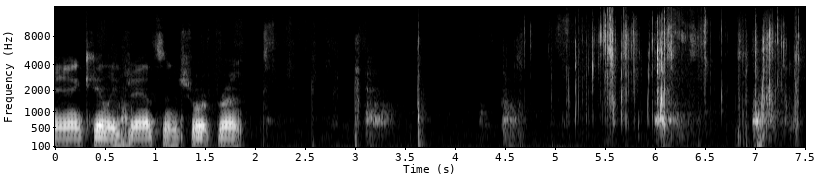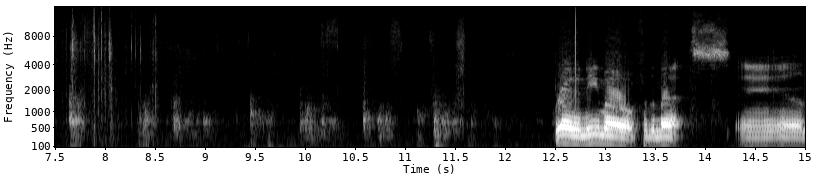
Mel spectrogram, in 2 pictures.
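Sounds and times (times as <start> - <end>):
foil wrappers crinkling and tearing: 4.7 - 8.6.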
